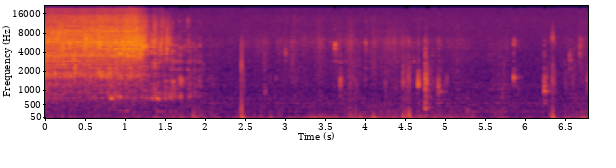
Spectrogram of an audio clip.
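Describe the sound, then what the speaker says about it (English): Tap water gushes loudly for about a second, then quieter splashing, rubbing and squishing follow as hands are washed at a kitchen sink, close up with occasional small knocks. "Wash my hands."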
